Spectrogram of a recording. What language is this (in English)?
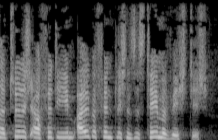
German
